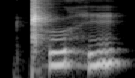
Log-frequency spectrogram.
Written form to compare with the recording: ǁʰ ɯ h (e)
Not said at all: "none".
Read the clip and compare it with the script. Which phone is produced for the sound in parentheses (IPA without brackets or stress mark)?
i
